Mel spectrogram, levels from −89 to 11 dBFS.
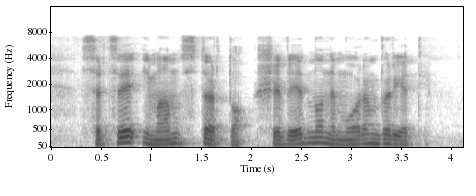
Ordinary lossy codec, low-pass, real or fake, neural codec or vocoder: none; 7.2 kHz; real; none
